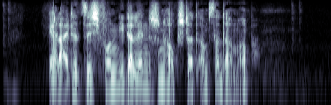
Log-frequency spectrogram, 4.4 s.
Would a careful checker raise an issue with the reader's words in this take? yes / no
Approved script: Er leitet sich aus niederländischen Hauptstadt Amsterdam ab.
yes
